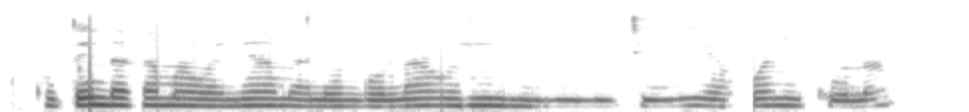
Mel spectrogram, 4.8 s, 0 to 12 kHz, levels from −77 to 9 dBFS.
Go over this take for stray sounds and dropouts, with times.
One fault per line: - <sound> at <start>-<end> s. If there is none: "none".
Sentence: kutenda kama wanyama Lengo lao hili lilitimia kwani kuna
none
